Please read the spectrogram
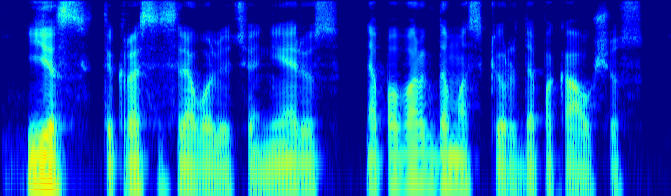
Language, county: Lithuanian, Vilnius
